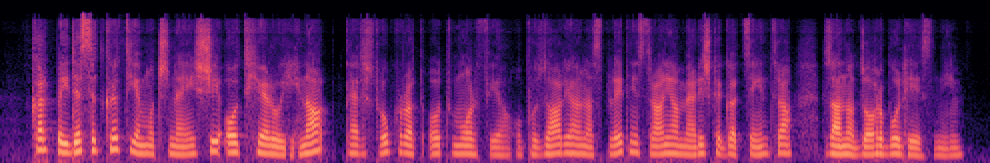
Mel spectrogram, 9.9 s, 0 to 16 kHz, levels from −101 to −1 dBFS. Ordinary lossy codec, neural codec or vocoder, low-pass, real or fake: Opus, 24 kbps; codec, 16 kHz in and 24 kHz out, 0.6 kbps, FocalCodec, streaming, 4096 codes; 10.8 kHz; fake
